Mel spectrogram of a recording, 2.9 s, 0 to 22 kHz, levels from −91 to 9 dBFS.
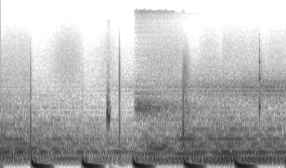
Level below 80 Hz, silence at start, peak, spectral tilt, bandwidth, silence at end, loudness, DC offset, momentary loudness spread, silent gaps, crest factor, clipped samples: -14 dBFS; 0 s; 0 dBFS; -9.5 dB/octave; 5.2 kHz; 0 s; -13 LUFS; under 0.1%; 4 LU; none; 10 dB; under 0.1%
